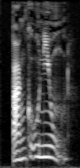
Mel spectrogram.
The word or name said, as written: bankunion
